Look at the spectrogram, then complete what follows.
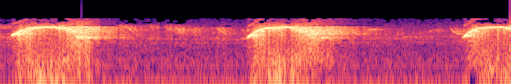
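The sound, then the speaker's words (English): Three shrill, high-pitched whistles from a horseman who has dismounted in a tiny glade surrounded by boulders, stunted trees and giant cactus, each a loud rising-and-falling sweep about half a second long, spaced evenly apart, the third cut off at the end. “He whistles three times, shrilly.”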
